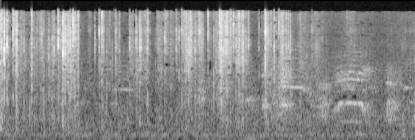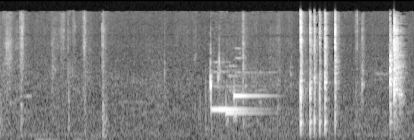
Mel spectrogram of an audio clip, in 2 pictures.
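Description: Clear plastic wrapping crinkling and rustling as it is handled. About five seconds in there is a brief squeaky chirp, then a louder rustle.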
